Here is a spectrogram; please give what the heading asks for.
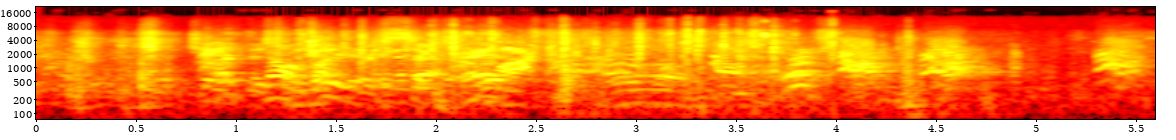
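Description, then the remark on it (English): A crowd of many different dogs, brought in by a group of men, barks and yips over one another in a dense, overlapping clamor, with whimpers mixed in, loud, while voices talk underneath the din. “a bunch of Hank's men show up with a ton of different dogs”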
